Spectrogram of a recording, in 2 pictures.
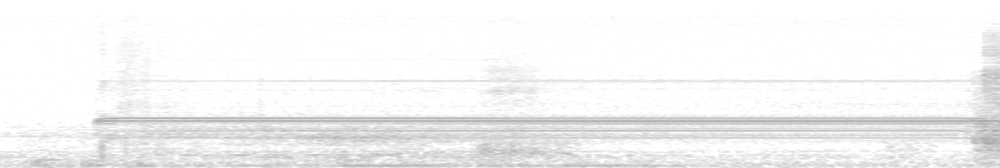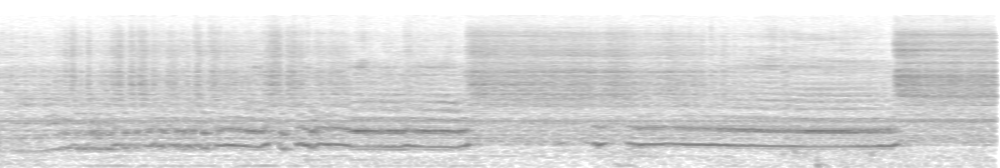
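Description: The small electric water pump of a ThirdReality smart watering kit running: a steady, wavering hum-whine that starts about halfway through, after near silence, and shifts slightly in pitch a few seconds later. Way louder than expected for a plant-watering pump.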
